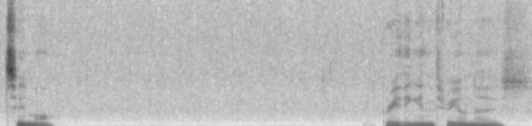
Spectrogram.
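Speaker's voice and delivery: soothing breathing-exercise delivery, spaced out and unrushed; guided meditation. Acted. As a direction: guide them gently into calm, phrase by unhurried phrase.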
